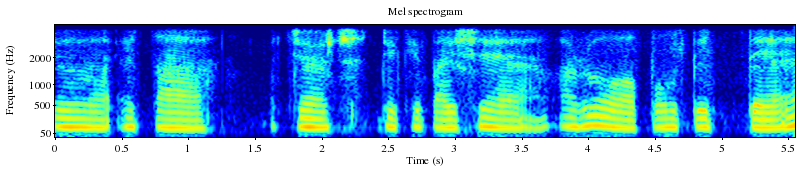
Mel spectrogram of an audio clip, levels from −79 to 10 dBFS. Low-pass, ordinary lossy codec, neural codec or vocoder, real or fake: 3.6 kHz; Opus, 64 kbps; none; real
